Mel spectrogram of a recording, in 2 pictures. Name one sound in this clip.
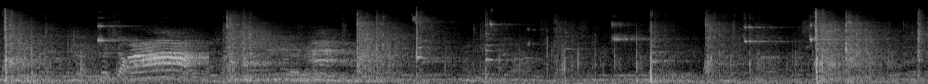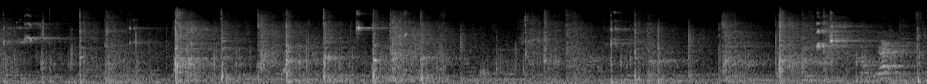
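Sports shoes squeak sharply on the court floor.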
